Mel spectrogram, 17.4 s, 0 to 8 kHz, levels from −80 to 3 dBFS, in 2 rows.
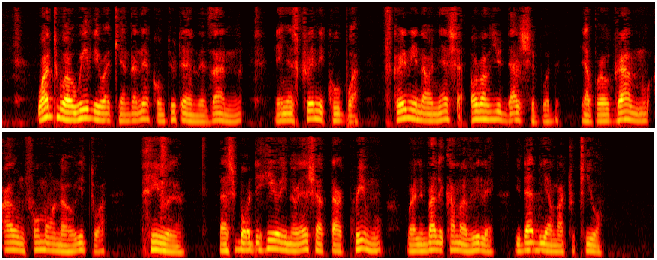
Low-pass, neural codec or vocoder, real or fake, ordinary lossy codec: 7.2 kHz; codec, 16 kHz, 1.1 kbps, Voila-Tokenizer; fake; MP3, 32 kbps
